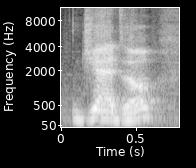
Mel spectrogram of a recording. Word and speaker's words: Jeddah: along to the wow Jeddah um which rhymes with cheddar as some people know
